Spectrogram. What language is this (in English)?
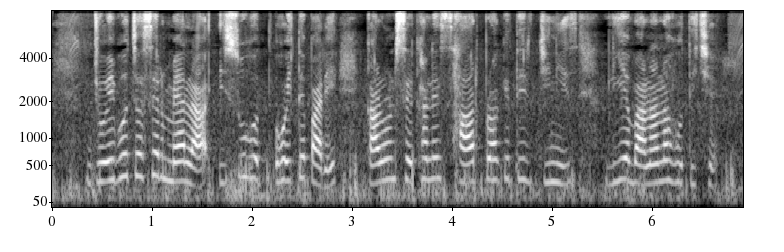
Bangla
